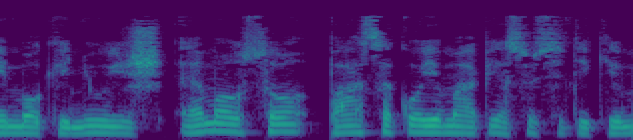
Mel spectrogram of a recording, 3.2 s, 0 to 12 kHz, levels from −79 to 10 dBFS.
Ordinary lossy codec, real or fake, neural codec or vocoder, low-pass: MP3, 32 kbps; real; none; 10.8 kHz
